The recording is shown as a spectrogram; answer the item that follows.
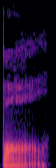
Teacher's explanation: The B sound is a voiced bilabial stop, which means you bring your lips together and then release a burst of air, like in the word ball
